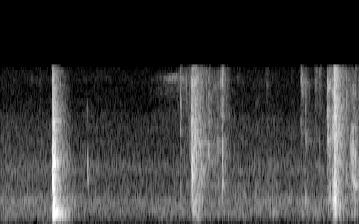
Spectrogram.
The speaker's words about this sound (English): All right, we shuffled. We shuffled. We just got done shuffling. Okay. Now, tell me when you want to cut the deck.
